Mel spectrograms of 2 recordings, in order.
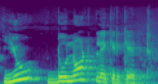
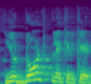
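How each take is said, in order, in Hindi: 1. इसमें पूरा रूप do not है। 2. इसमें संकुचित रूप don't है। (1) "या" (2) "डू नॉट ... इसको बोला जाता है डोंट"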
